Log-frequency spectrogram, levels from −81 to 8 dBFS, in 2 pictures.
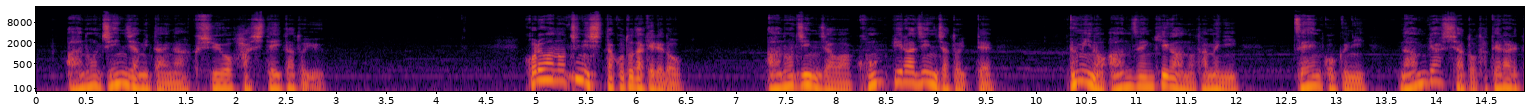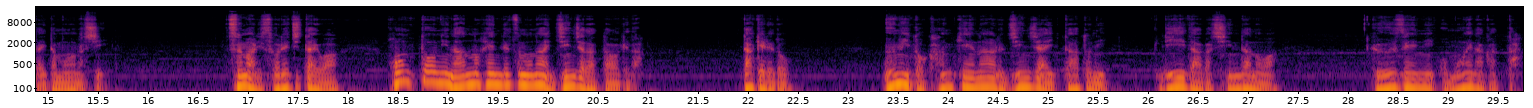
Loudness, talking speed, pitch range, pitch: -24 LUFS, 280 characters per minute, 75-110 Hz, 85 Hz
